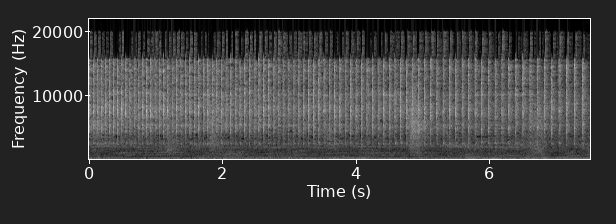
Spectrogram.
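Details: Ragusa XM500 hub, coasting: fast, even, loud ratchet clicking with no grinding or skipping; normal freehub pawl clicking.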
